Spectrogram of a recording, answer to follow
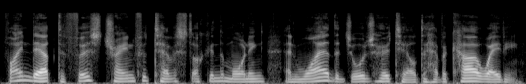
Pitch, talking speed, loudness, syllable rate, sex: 135 Hz, 230 wpm, -19 LUFS, 5.2 syllables/s, male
